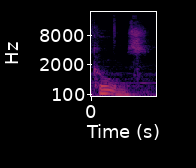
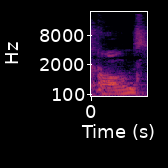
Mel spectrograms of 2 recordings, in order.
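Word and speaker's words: Combs: Sean KS I like I think it's pronounced kums it's pronounced c yeah though is coms yeah and I was like yeah coms is more normal I mean welcome to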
